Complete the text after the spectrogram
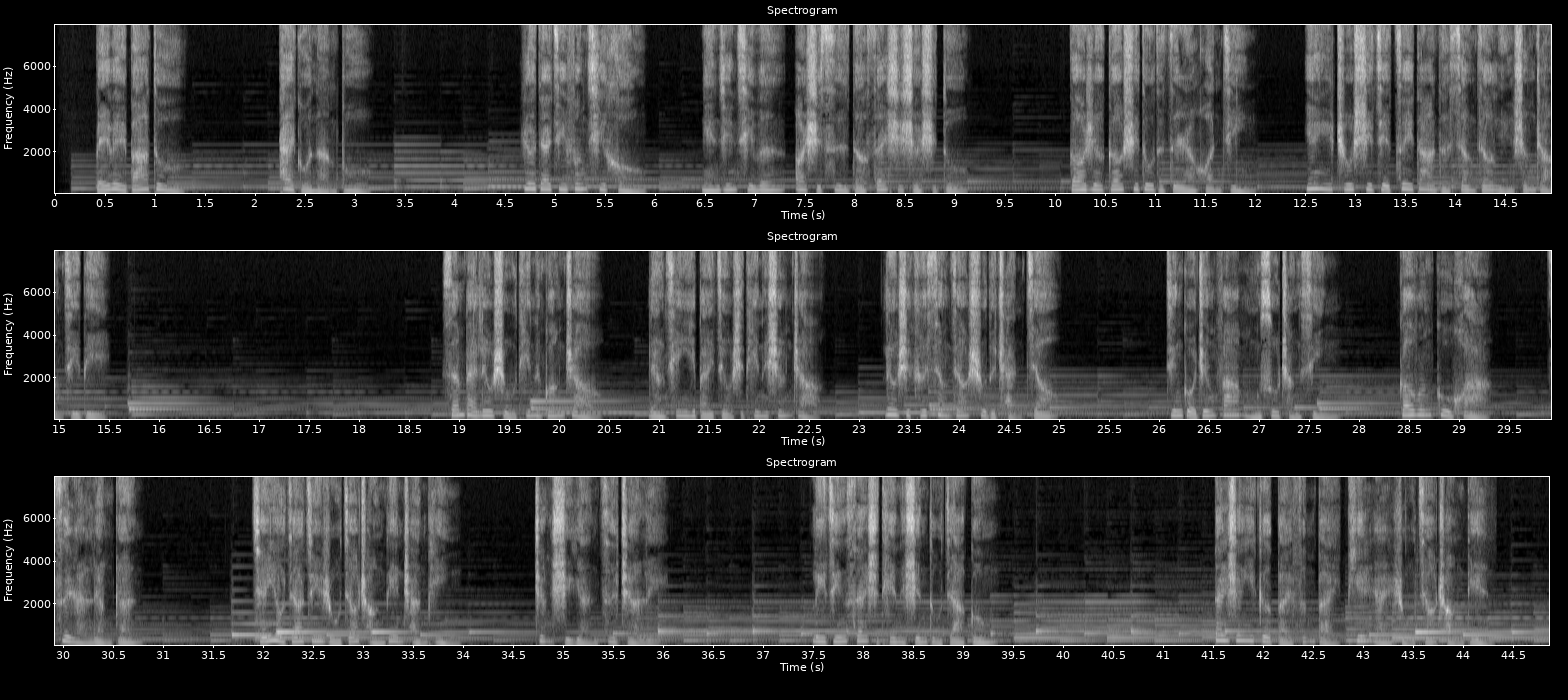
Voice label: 品牌广告 乳胶床垫; 品牌广告全友乳胶床垫

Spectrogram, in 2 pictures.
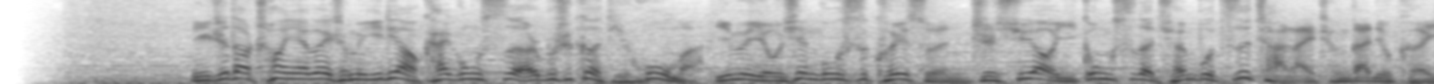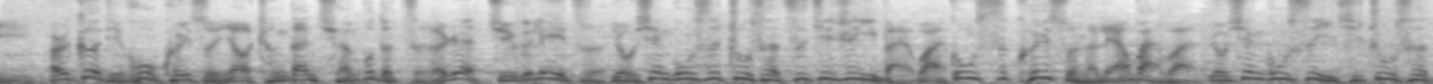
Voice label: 短视频普及知识类

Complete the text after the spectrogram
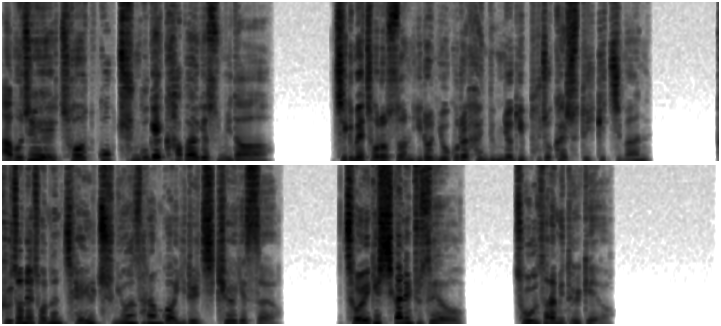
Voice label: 韩籍韩语男游戏音

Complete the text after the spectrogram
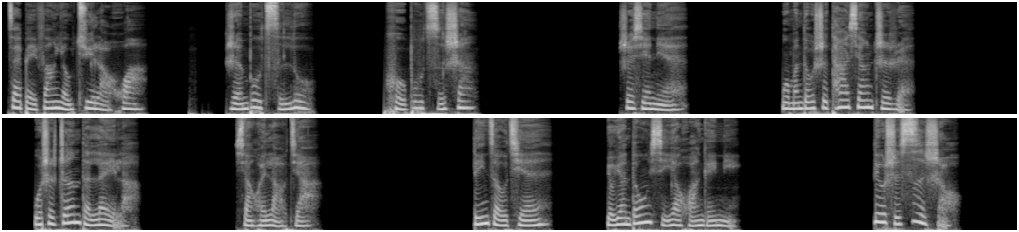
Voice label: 电影角色配音

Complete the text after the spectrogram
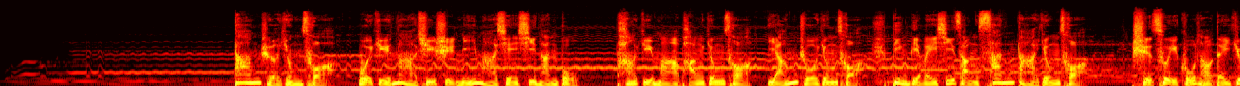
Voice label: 人文纪录; 当惹雍措

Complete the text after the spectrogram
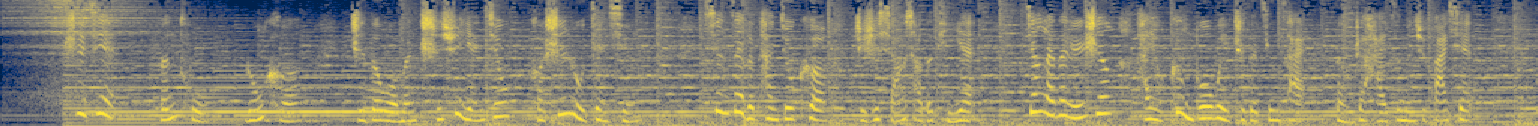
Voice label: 视频 旁白

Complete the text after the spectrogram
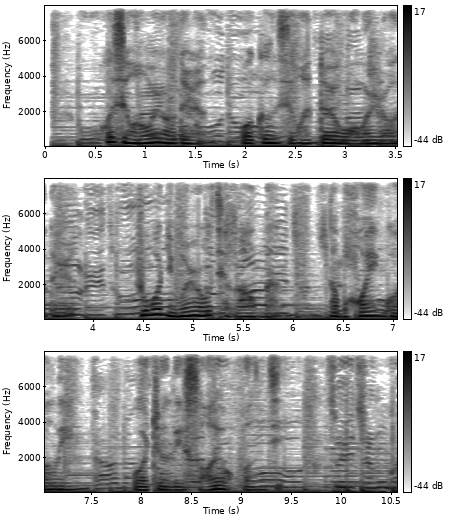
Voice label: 温柔

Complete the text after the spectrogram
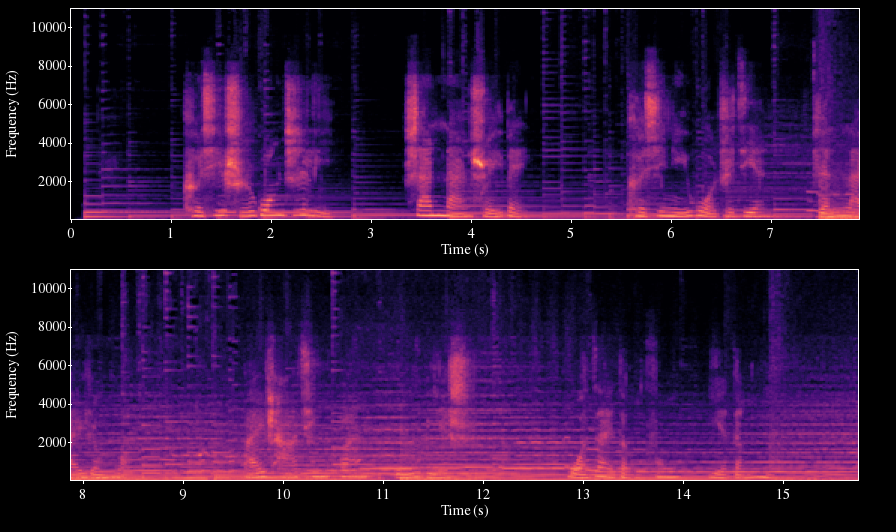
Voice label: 古风 伤感 独白

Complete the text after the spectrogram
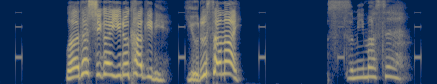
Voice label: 条漫国风少女; 外语配音

